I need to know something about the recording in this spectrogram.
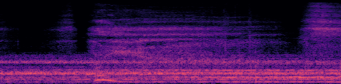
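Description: A man speaks in a low, tense voice.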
